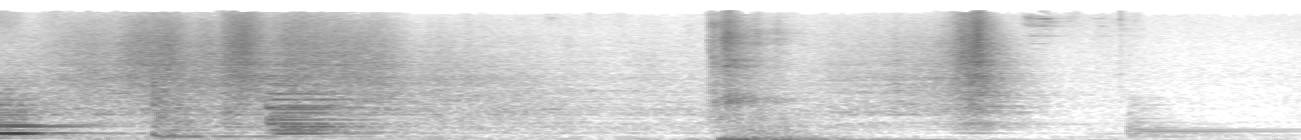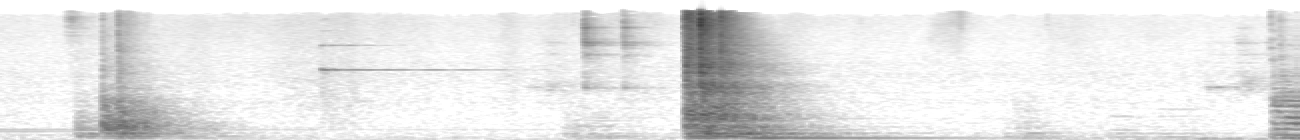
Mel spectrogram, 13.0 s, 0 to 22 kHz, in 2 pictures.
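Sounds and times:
free improvised jazz ensemble: 0:00.0 - 0:02.2.

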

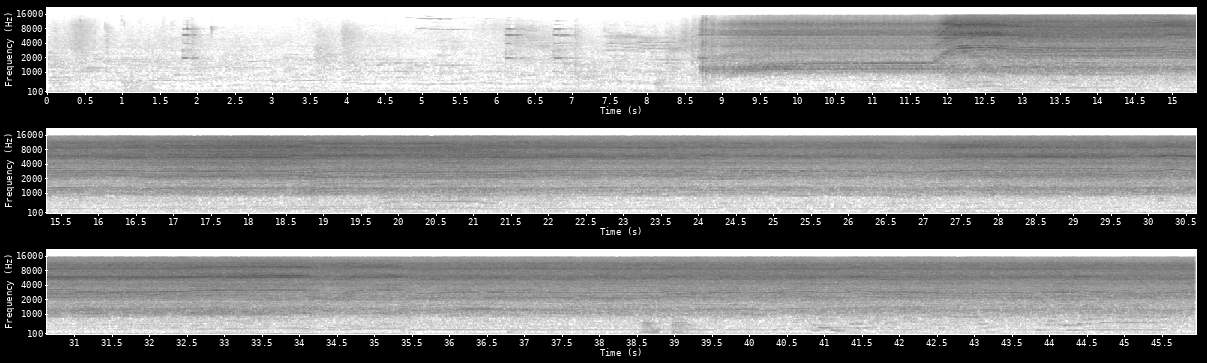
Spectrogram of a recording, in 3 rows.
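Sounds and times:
toy helicopter motors whining: 0:08.7 - 0:45.9.

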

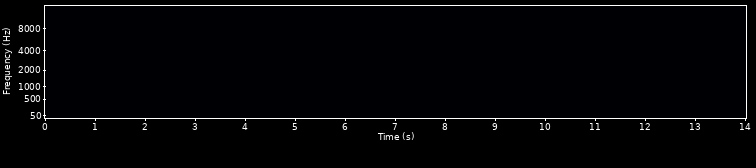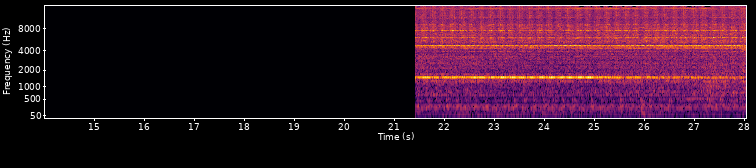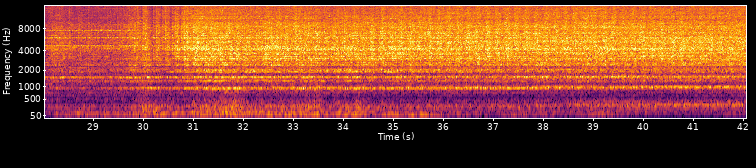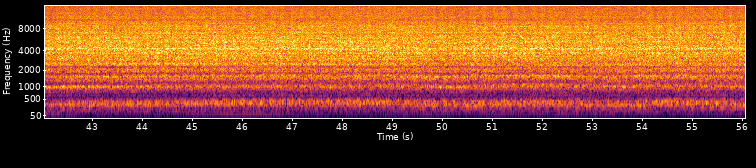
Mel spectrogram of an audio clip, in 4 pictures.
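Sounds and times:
core drill whining: 0:21.5 - 0:56.0
drill grinding through masonry: 0:21.6 - 0:56.0.

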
